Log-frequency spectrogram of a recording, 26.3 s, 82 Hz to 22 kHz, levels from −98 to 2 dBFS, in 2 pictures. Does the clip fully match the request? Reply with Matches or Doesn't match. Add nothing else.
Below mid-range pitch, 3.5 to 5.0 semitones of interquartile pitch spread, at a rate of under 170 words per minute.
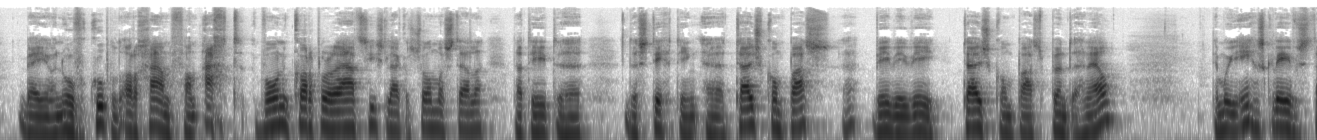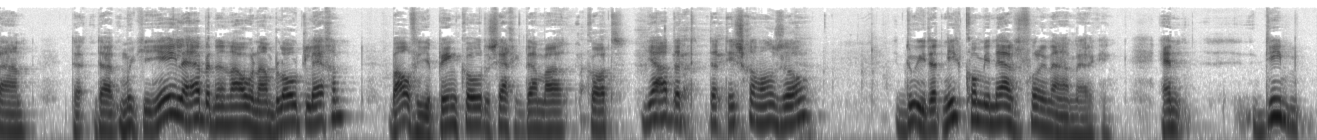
Doesn't match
